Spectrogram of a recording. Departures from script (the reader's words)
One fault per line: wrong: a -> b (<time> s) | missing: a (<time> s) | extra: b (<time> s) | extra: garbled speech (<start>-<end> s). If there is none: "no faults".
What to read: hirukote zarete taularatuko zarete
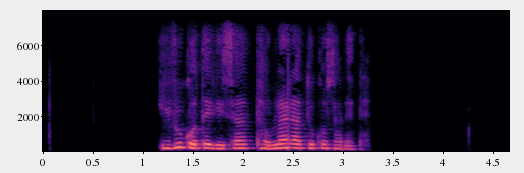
wrong: zarete -> gisa (1.8 s)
